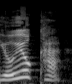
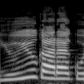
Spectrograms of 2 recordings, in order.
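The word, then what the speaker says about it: 悠遊卡: 네.이지 카드는 중국어로는 요욕카, 한국어 발음으로는 유유가라고 읽으시면 되는데요.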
